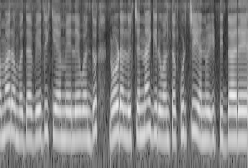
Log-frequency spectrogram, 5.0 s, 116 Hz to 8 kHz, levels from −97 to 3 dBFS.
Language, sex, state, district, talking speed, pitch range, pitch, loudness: Kannada, female, Karnataka, Bidar, 120 wpm, 245-275 Hz, 250 Hz, -16 LUFS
